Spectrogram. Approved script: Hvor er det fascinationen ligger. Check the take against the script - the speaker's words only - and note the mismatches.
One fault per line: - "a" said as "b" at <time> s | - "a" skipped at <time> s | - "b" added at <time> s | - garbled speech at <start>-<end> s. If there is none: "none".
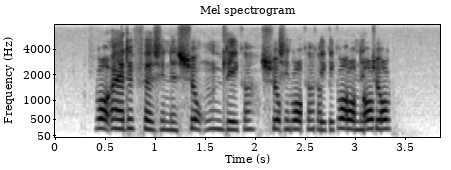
- garbled speech at 2.1-3.4 s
